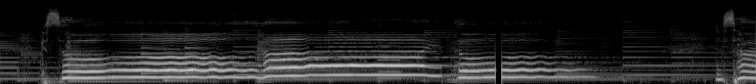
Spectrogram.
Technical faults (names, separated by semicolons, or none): gap at a join of encoded pieces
